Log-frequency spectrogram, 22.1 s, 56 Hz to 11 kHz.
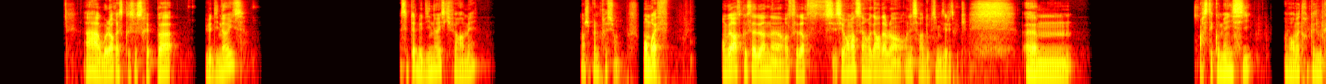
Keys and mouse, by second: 3.1 click, 3.6 click, 4.1-10.0 middle drag, 11.1 click, 15.9 middle click, 18.6 click, 19.8-22.1 drag.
